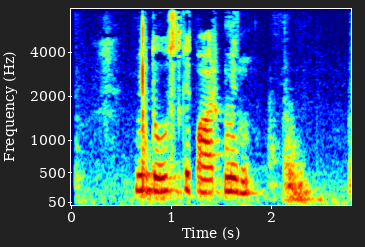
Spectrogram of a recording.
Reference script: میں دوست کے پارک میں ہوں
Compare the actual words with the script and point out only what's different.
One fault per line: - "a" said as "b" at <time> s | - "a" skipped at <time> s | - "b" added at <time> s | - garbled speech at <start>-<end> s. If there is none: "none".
none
